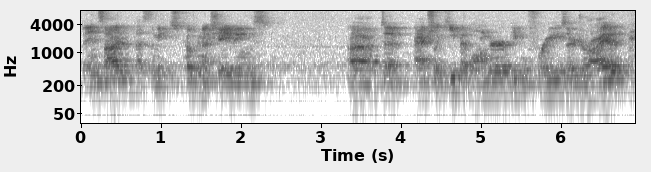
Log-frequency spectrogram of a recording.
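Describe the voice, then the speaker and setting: A man's voice: mid-range voice, level tone, moderate pace, fairly bright tone. A young man giving a casual, chatty classroom presentation, full of fillers and asides. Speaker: student giving a class speech. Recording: echoey room, distant mic, background noise.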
